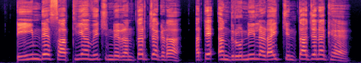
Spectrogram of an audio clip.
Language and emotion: Punjabi, disgusted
